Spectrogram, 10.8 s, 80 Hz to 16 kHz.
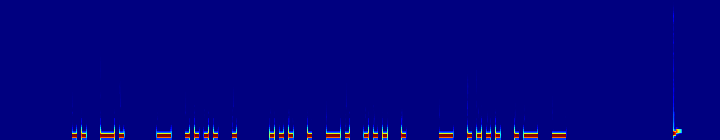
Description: Morse code, heard as a keyed tone, about 17 wpm, 700 Hz. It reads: IN THE SENSE THAT
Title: Sets of 4 Words 17wpm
